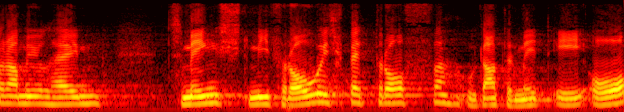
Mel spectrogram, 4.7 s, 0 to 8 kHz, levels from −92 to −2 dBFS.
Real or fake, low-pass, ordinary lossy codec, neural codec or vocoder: real; 7.2 kHz; MP3, 48 kbps; none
